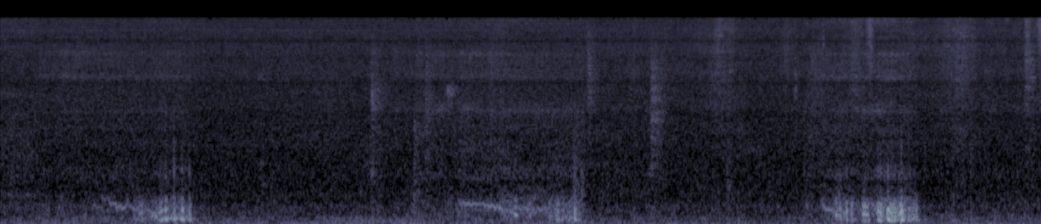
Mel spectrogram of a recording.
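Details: Soft, low rattling breaths recur every few seconds from a Siberian cat snoring gently during a lunchtime nap in its cat carrier.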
